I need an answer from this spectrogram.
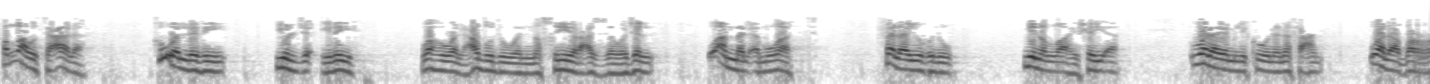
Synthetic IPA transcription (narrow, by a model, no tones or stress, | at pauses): fɑlˤːɑːhʊt̪aʕaːla | hʊwalːaði | jʊld͡ʒaʔʔɪlaːh | waɦʊwalʕɑd̪ˤd̪wɪnːɑsˤiːɾʕazːawad͡ʒalː | waʔamːalʔamwaːt̪ | falaːjʊɣnu | mɪnɑlˤːɑːhɪʃajʔa | walaːjamlɪkuːnanafʕan | walaːd̪ˤɑrˤː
